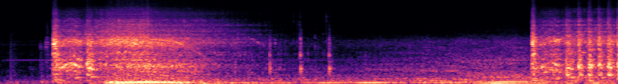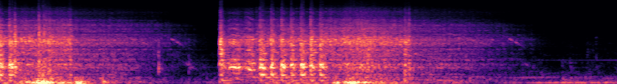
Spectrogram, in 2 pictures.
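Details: Chevy Tahoe gives three cranking bursts of steady starter churning, each a few seconds long, never catching into a run. It cranks but won't start.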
